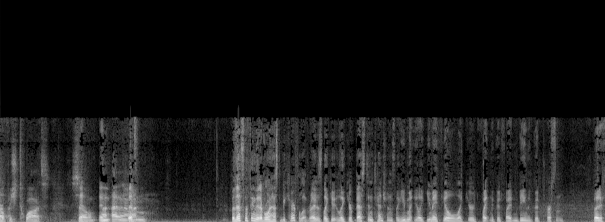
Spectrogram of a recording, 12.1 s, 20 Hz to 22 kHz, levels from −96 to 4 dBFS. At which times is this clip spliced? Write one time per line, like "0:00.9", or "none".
none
